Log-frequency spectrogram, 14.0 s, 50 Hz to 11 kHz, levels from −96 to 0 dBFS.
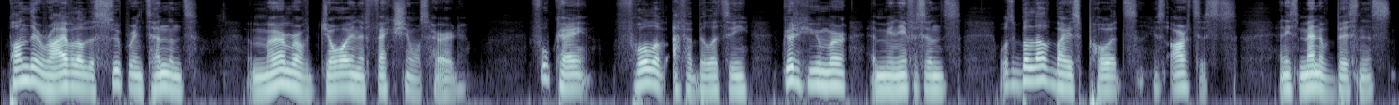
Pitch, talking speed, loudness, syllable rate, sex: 125 Hz, 145 wpm, -23 LUFS, 5.4 syllables/s, male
